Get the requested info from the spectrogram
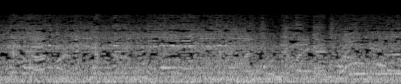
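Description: Steady drone of an airliner cabin in flight, with music and voices over it.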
